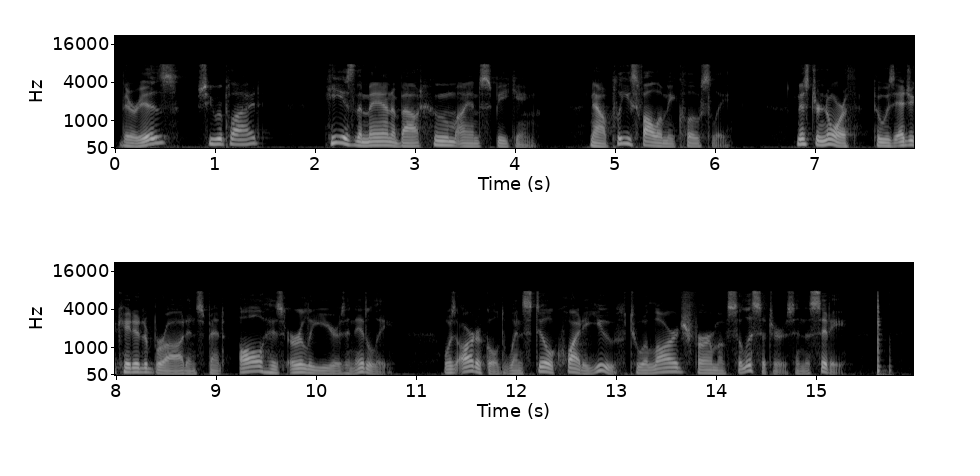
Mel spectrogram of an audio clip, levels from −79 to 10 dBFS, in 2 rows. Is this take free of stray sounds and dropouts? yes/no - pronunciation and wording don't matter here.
no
